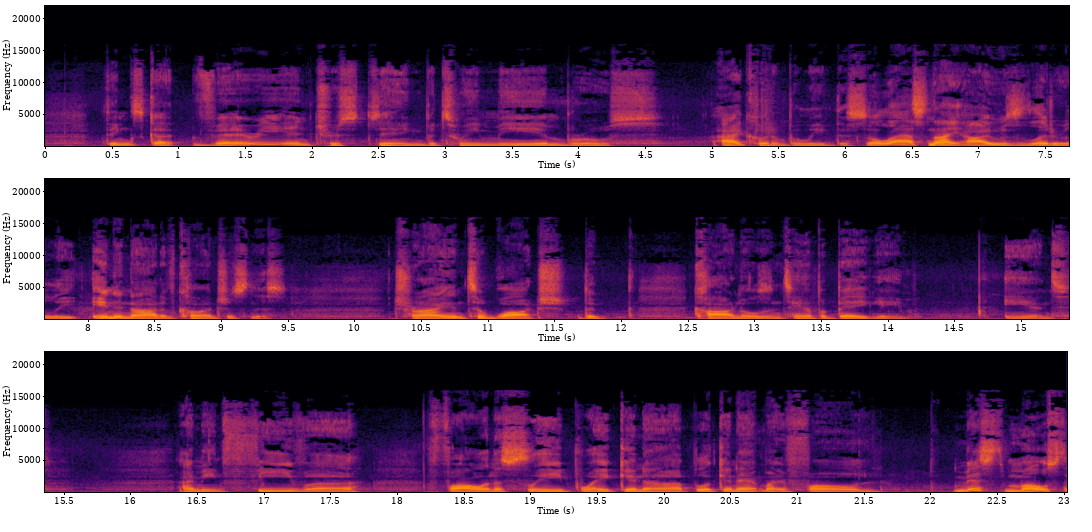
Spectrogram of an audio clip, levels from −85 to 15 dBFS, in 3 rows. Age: 30-49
